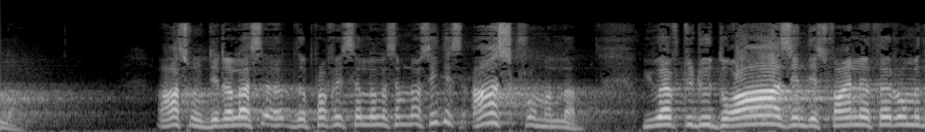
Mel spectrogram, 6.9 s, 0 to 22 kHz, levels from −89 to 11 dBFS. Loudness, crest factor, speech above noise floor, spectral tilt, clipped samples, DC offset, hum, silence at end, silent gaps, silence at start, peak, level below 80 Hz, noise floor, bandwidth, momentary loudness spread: -17 LUFS; 16 dB; 38 dB; -4 dB/octave; under 0.1%; under 0.1%; none; 0 s; none; 0 s; 0 dBFS; -58 dBFS; -55 dBFS; 11 kHz; 15 LU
